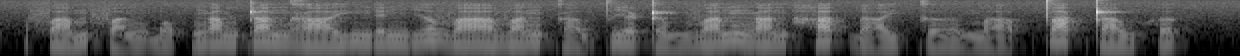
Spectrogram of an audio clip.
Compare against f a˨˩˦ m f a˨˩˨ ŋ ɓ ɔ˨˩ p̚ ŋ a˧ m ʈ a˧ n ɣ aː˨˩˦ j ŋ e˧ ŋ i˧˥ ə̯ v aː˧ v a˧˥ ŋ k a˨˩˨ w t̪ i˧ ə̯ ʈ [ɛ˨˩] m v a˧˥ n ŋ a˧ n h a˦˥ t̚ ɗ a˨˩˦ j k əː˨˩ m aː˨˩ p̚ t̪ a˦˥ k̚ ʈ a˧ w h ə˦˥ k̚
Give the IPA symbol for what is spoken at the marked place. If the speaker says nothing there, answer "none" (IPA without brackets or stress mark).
ə˨˩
